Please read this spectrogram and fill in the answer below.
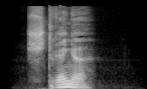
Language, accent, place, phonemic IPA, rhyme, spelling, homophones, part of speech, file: German, Germany, Berlin, /ˈʃtʁɛŋə/, -ɛŋə, Strenge, Stränge, noun, De-Strenge.ogg
- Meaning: strictness, severity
